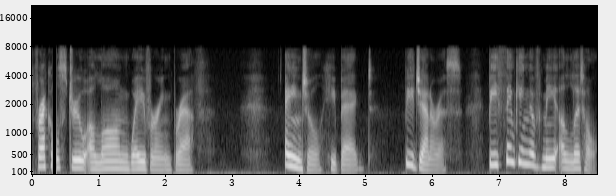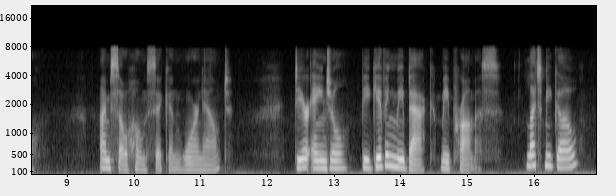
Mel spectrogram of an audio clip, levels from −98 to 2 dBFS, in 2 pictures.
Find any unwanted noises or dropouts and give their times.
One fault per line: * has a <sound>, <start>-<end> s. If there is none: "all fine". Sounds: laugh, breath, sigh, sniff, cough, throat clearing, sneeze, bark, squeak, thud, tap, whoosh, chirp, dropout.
* has a dropout, 0.3-0.4 s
